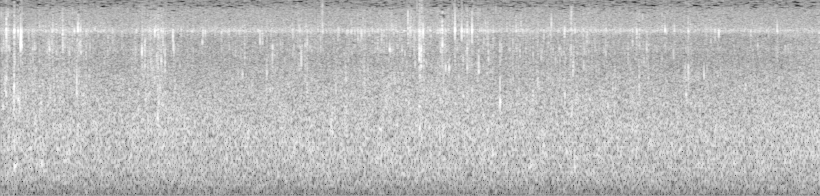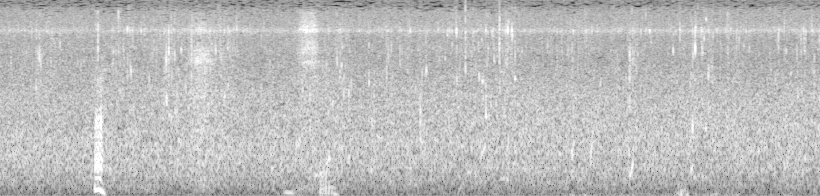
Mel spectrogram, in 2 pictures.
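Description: Steady rush of a flowing creek's water, with one brief sharp sound about nine seconds in.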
